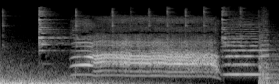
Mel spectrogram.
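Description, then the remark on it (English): A loud, drawn-out high-pitched scream, strained and tonal, played as a short produced jingle introducing a segment, with a noisy burst at the start and a brief break before it ends. “So the scream means only one thing, everybody.”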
